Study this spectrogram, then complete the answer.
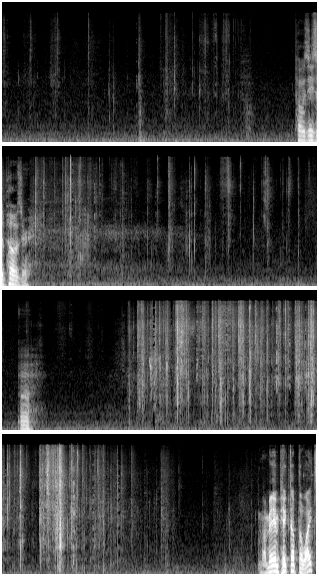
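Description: Trading cards rustle softly as they are shuffled by hand.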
